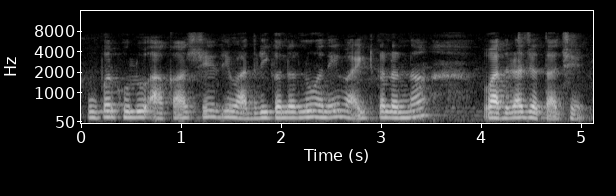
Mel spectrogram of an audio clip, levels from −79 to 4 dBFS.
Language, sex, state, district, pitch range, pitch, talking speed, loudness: Gujarati, female, Gujarat, Valsad, 180-195 Hz, 185 Hz, 175 wpm, -19 LUFS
